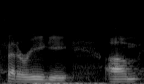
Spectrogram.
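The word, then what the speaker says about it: Federighi: your disk or something it's pronounced roughly like this uh federigi if you forget it you could say fettuccine when I was uh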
